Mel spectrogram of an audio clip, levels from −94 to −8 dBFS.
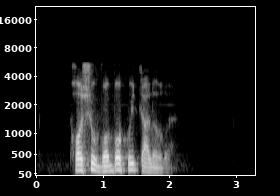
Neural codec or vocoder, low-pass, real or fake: codec, 16 kHz, 8 kbps, FunCodec, trained on LibriTTS, 25 frames a second; 5.4 kHz; fake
